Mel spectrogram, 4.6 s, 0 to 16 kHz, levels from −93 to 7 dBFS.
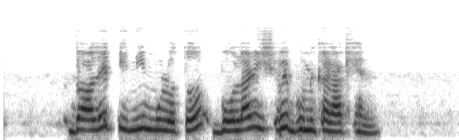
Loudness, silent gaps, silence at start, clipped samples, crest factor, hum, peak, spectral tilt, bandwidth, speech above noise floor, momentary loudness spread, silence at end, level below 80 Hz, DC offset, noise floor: -13 LUFS; none; 0.65 s; under 0.1%; 12 dB; none; -2 dBFS; -10.5 dB/octave; 4.6 kHz; 54 dB; 9 LU; 0.8 s; -60 dBFS; under 0.1%; -66 dBFS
